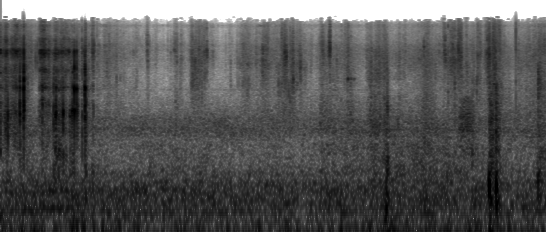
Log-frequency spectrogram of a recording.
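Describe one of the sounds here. Plastic parts click and rattle in hands.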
